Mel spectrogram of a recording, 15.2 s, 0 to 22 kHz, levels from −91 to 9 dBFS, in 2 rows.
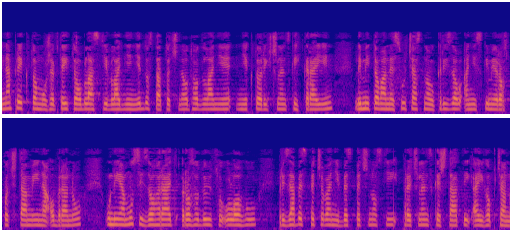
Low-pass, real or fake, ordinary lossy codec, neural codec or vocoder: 7.2 kHz; real; none; none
